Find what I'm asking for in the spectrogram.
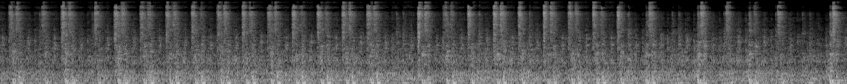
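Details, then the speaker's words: John Deere D two-cylinder tractor idling after both Autolite plugs were cleaned of black deposits and re-gapped wider, toward the 0.030 in factory spec: slow, even pop-pop of about two beats per second, no skips or backfires. Normal idle. "Say what you will, but I think that's running a lot better. I don't hear it missing at all anymore."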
